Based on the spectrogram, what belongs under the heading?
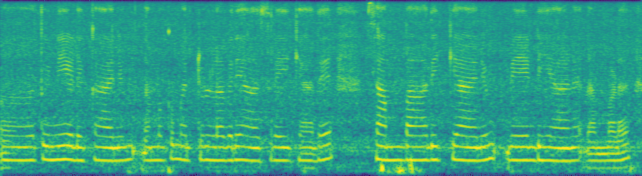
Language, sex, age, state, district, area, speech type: Malayalam, female, 30-45, Kerala, Palakkad, rural, spontaneous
